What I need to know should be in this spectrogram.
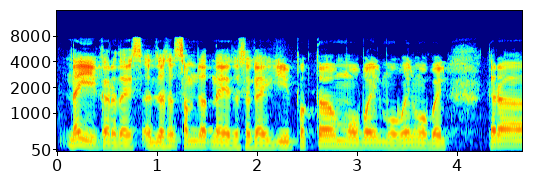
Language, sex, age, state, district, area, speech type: Marathi, male, 30-45, Maharashtra, Buldhana, urban, spontaneous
